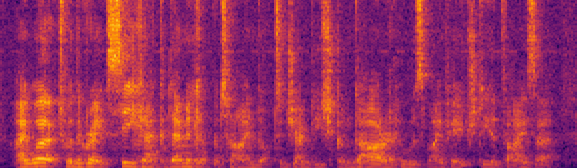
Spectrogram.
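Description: Hardly pausing, a man speaks at a fairly quick pace with big swings in loudness, ordinary pitch variation and audible room echo. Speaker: speaker. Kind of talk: monologue address, reminiscence. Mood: earnest, reflective. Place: home room. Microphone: camera far.

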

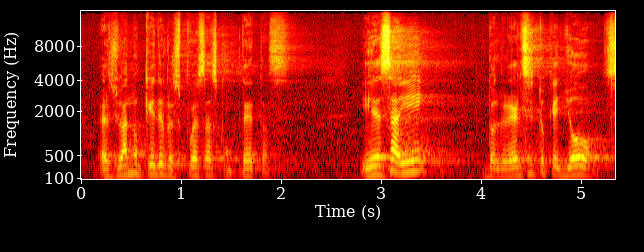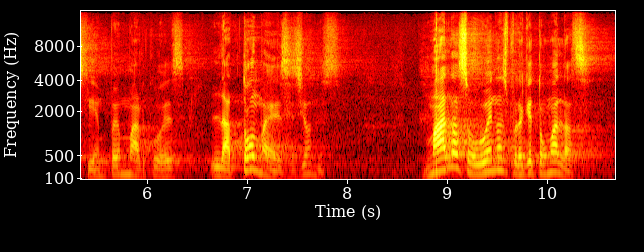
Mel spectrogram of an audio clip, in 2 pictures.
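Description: This man speaks at a moderate pace in a Costa Rican accent, his fairly high voice carrying lively intonation broken by long, frequent pauses. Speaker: mayor. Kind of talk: panel discussion. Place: hall. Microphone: lapel.

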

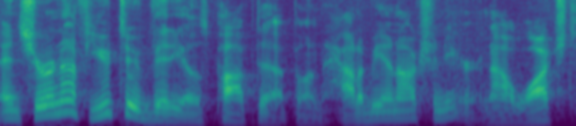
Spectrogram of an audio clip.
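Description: A man's voice with very wide swings in pitch. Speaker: charity auctioneer. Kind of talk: casual storytelling to camera, interview answer. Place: farm machine. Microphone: lapel.

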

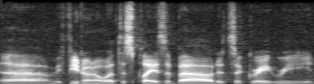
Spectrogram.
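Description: Over light background noise, a man speaks at a fairly low pitch with monotone, flat intonation. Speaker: voice channel host. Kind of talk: casual vlog chat. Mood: friendly, a bit shy. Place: home room. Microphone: studio mic.

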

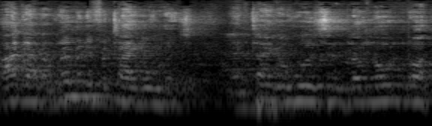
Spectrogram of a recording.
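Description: Amid noticeable background noise and audible room echo, a man speaks at a very fast pace. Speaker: stand-up comedian. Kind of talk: stand-up comedy routine. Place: hall.

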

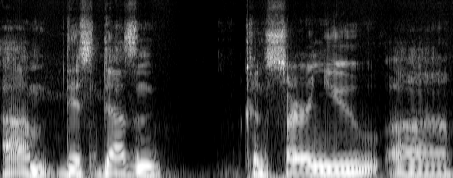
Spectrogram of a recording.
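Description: Speaking at a very slow pace, a man with a medium-pitched voice uses ordinary pitch variation, a slightly mellow tone and vocal fry.

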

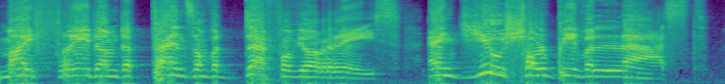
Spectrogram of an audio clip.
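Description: A put-on character voice, growling at a fairly high pitch, with a fairly slow pace and hardly any pauses. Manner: snarling, hostile.

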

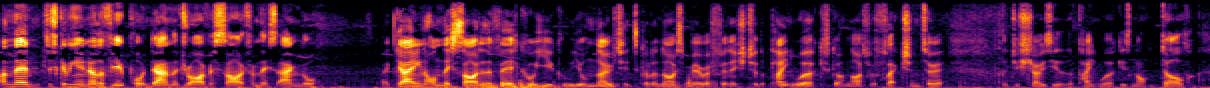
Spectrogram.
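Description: A man speaks very fast in a very deep, low pitch with very wide pitch swings. Noticeable background noise runs underneath. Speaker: van salesperson. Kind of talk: sales walkaround commentary. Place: street. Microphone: phone near.

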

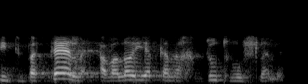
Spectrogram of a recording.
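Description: The speaker is a man with a high pitch. He talks at a fairly slow pace over light background noise. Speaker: religious teacher. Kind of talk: lecture. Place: church. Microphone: handheld.

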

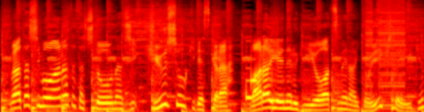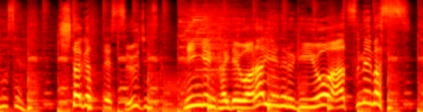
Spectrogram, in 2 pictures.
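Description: Over clear background music, a man does a cartoonish character voice at an extremely high pitch and a moderate pace. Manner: formal, stern.

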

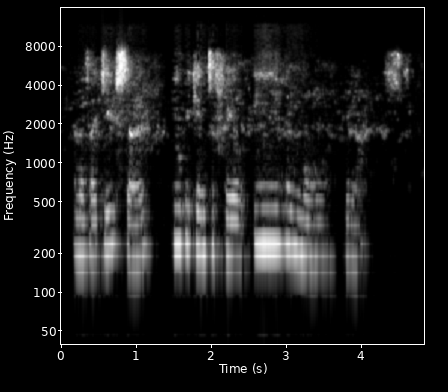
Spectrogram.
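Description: Somewhat breathy and dark, mellow in tone, the voice sounds soothing as it moves at a fairly slow pace with ordinary pitch variation. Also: woman. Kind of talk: guided hypnosis induction. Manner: slow, soothing, hushed and hypnotic, with measured pauses.

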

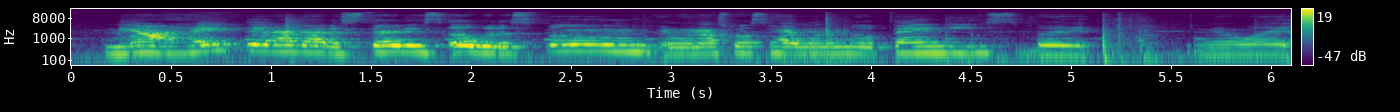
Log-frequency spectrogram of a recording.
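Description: Over background music and audible room echo, the speech runs at a very fast pace with ordinary pitch variation. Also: woman. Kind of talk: casual vlog chat. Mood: light, self-mocking. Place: kitchen. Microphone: phone near.

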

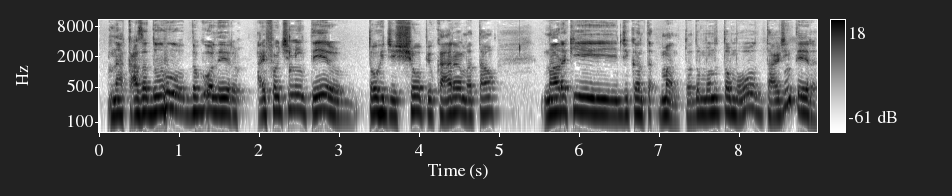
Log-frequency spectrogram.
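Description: Over a quiet background, a man with a fairly high pitch and a dark, mellow tone talks at a moderate pace in a monotone, flat intonation. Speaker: podcast host. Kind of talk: casual chat. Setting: studio. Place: studio. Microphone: studio mic.

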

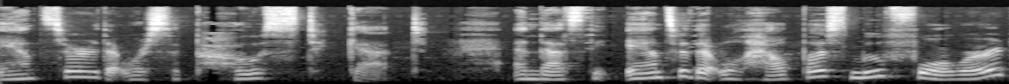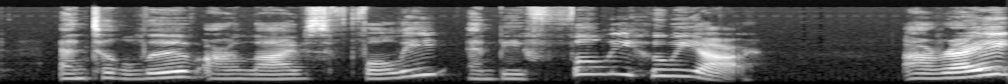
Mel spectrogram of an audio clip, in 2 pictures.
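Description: A woman's lively intonation at a fairly slow pace, with big swings in loudness. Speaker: speaker or teacher. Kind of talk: inspirational talk. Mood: warm, encouraging. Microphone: webcam.

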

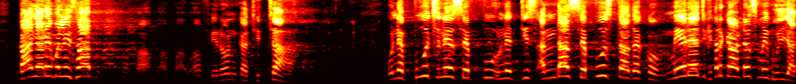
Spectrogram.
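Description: A man speaks in a raised, projected voice. His pitch swings very widely. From Bangalore, India. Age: old. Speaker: Islamic preacher. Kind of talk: sermon.

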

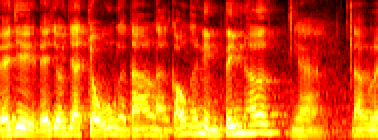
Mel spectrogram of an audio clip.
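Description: Moderate pace from a man with a fairly high pitch and ordinary variation in it. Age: 50s. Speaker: engineer seeking a partner; interviewee. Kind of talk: interview. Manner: halting. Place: home room. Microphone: lapel.

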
